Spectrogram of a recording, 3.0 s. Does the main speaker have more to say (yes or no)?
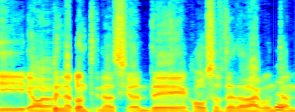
no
